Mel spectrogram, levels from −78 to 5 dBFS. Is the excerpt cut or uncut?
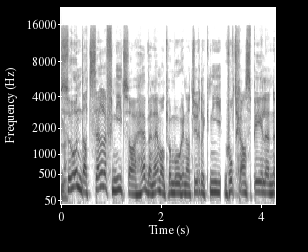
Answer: cut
